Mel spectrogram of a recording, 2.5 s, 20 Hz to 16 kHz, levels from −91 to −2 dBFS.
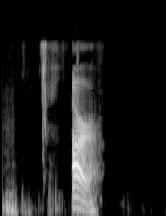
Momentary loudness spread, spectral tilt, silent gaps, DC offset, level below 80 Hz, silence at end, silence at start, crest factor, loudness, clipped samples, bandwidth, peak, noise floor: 21 LU; -4 dB/octave; none; under 0.1%; -54 dBFS; 1.05 s; 0.1 s; 20 dB; -15 LUFS; under 0.1%; 8 kHz; 0 dBFS; -79 dBFS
